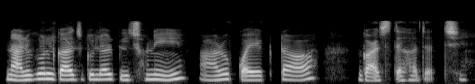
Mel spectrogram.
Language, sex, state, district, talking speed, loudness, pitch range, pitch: Bengali, female, West Bengal, Alipurduar, 100 wpm, -17 LUFS, 210-240 Hz, 225 Hz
